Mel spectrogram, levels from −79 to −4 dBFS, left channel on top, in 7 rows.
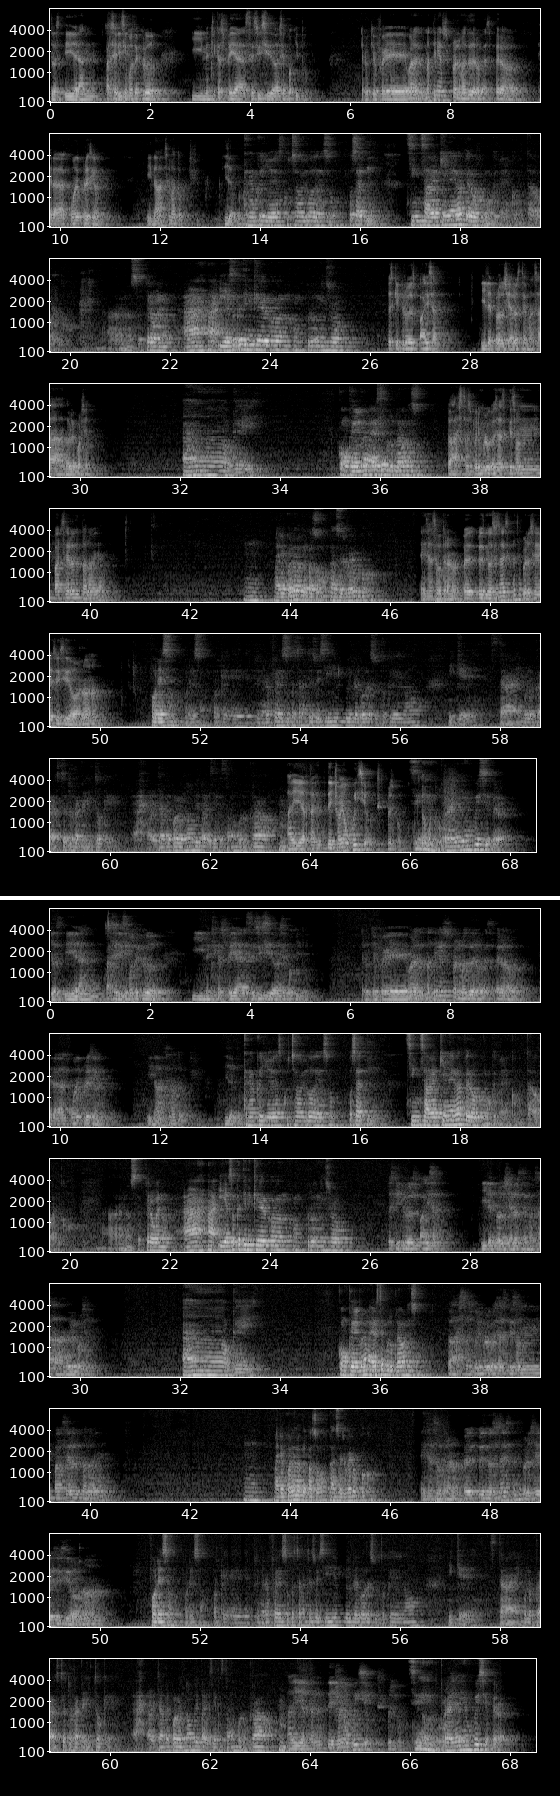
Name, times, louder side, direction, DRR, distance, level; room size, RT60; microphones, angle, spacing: voice 1, 0.0-2.5 2.8-5.2 6.2-9.4 9.8-10.8 11.7-12.7 13.3-13.8 16.1-16.7 19.6-19.8 20.2-20.5 26.3-27.4 28.2-30.2 37.3-40.4 46.6-50.0 63.5-66.9, left 2 dB, 50° left, 5 dB, 0.4 m, -32 dB
voice 2, 13.7-15.5 15.8-16.1 16.9-20.0 20.8-25.5 32.0-33.6 35.2-36.9 43.1-43.4 43.7-45.7 51.0-56.4 56.6-56.7 57.0-57.6 58.0-60.1 60.4-63.5 66.0-67.8, right 1 dB, 30° right, 2 dB, 0.4 m, -30 dB
4.9 x 4.3 x 2.3 m, 1.1 s
head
